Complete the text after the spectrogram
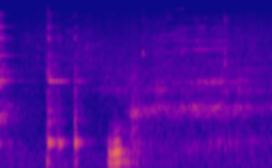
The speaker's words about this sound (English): That's me pouring Ria glass. She's holding it right up to the mic.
